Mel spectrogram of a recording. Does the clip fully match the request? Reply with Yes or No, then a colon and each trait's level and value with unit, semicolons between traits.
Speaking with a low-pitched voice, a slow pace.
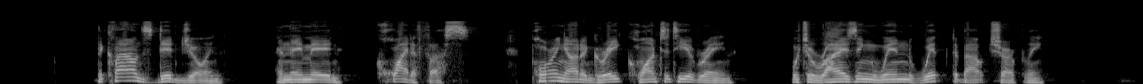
Yes: low, 110 Hz; slow, 125 wpm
